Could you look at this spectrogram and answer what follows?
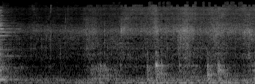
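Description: Kashmiri red chilli powder and spices are stirred into sizzling beef chilli in a pan, with soft scraping strokes over a steady frying hiss.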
